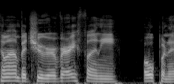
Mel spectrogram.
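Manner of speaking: usual speaking voice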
